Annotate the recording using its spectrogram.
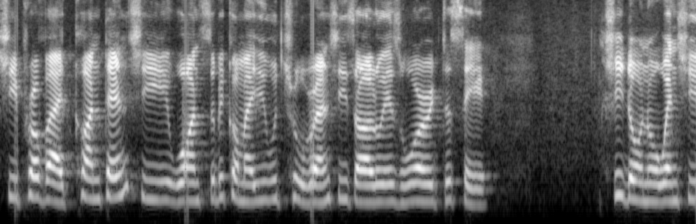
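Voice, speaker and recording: A woman is speaking here. She talks with a Jamaican accent. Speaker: YouTuber. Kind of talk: live stream chat. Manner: loud.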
